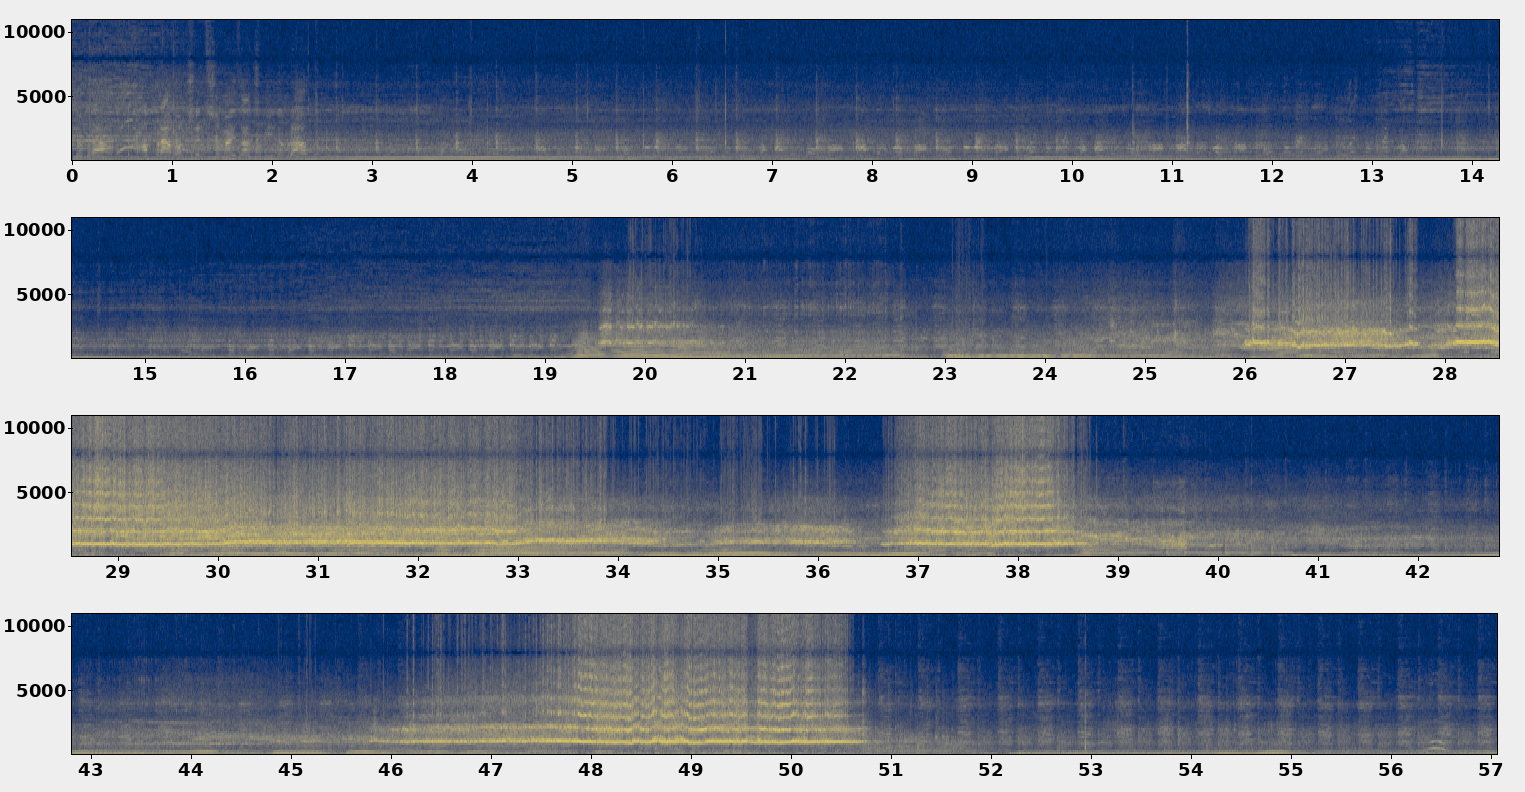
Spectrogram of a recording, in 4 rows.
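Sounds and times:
car engine revving: 0.0 - 57.0
tyres squealing: 18.7 - 50.9.

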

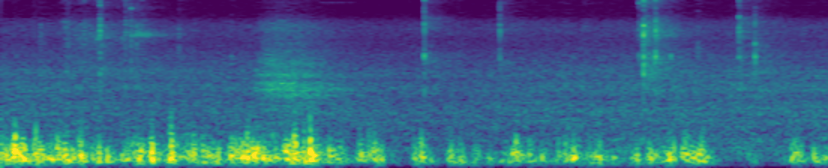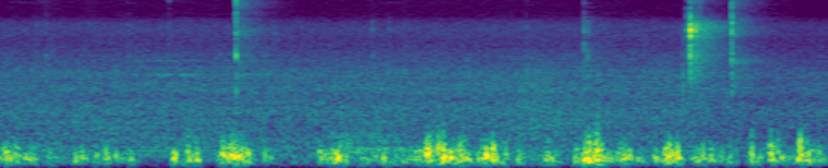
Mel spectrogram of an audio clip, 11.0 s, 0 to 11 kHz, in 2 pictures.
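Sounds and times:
wire rustling and handling: 0.0 - 1.5
wire clicking against metal: 0.2 - 1.4, 2.8 - 3.6, 4.2 - 5.3, 9.3 - 10.7.

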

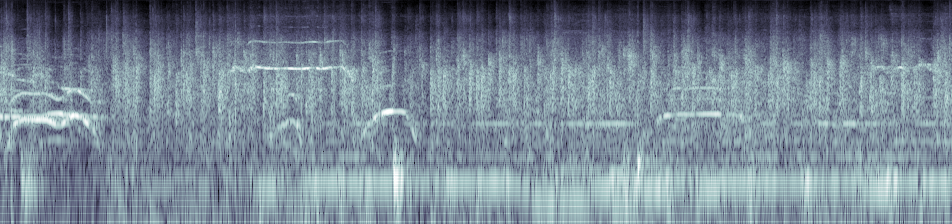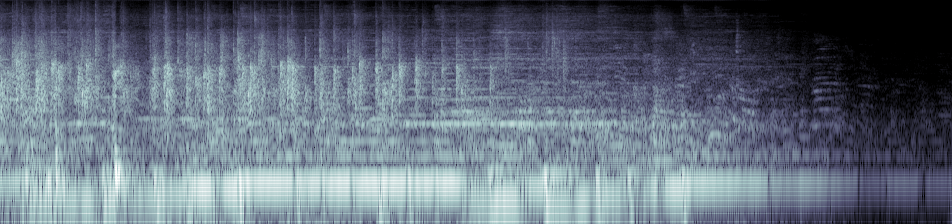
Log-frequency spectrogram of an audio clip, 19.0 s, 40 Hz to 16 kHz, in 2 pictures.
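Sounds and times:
crowd noise and voices: 0.0 - 19.0
live band playing: 2.2 - 16.4.

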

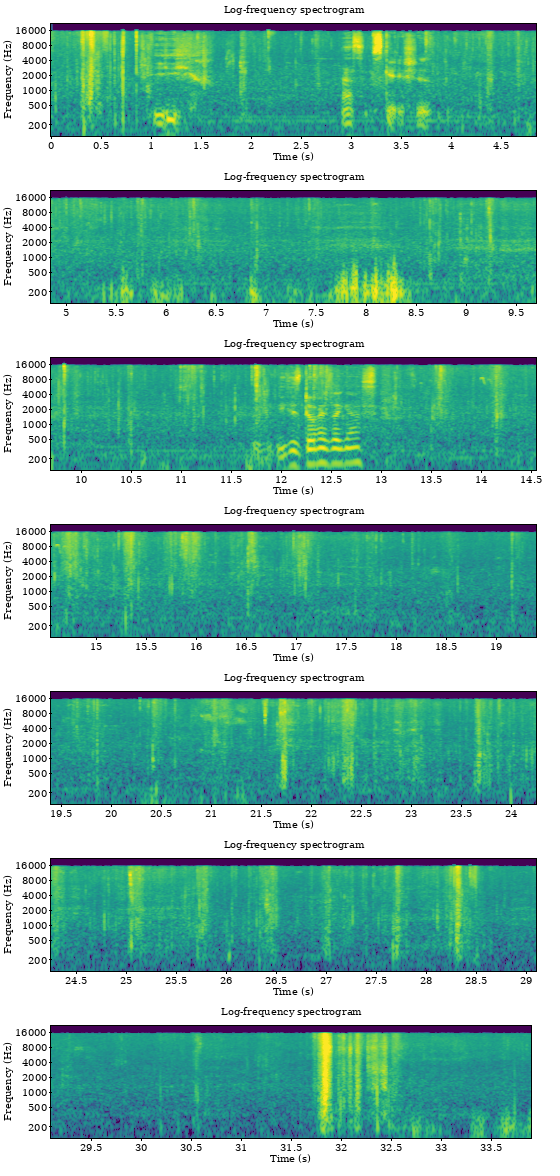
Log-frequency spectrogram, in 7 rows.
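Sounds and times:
footsteps walking: 0.0 - 29.3.

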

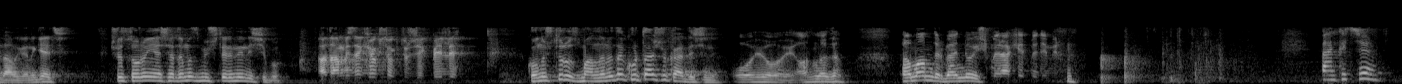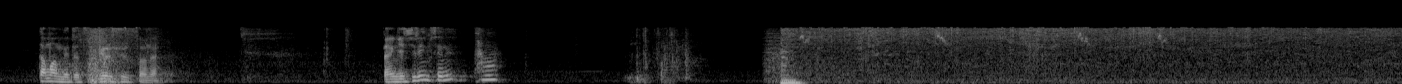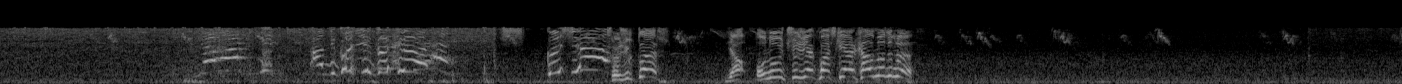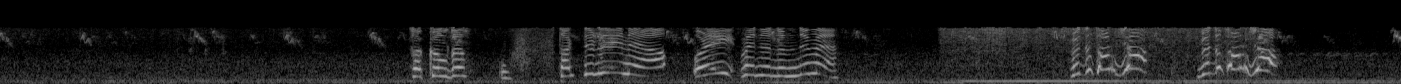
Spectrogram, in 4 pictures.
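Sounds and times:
hose nozzle spraying water: 21.7 - 33.3, 51.4 - 54.6
bird chirps: 37.3 - 39.9, 40.6 - 47.1.

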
